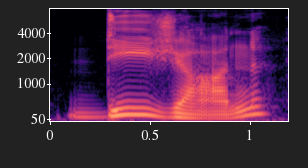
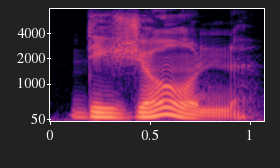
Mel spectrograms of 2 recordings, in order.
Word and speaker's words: Dijon: you might know how how do you pronounce this you can say Dijon or Dijon that's the first word with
